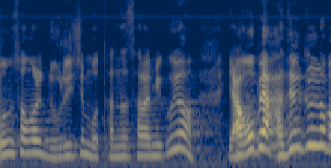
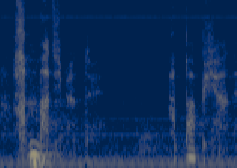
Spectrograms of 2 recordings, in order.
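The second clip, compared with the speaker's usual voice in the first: whisper; 17 dB quieter than usual. Retold or imitated. Inner voice pleading quietly.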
